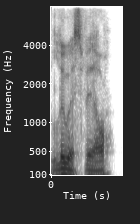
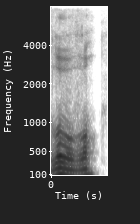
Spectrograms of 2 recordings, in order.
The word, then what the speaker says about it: Louisville: If you're from Louisville, sorry, because I'm probably saying it wrong, but I don't think it's Louisville or Louisville. I think it's just Louisville.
